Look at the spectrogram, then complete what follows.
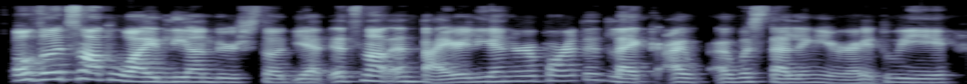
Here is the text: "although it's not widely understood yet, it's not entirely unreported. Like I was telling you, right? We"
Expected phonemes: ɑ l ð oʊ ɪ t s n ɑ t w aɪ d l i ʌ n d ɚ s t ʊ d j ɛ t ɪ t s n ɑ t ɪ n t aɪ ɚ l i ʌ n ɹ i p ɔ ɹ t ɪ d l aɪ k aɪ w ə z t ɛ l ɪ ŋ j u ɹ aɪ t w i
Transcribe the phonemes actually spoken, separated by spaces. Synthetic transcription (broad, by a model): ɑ l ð oʊ ɪ t s n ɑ t w aɪ d l i ʌ n d ɚ s t ʊ d j ɛ t ɪ t s n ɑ t ɪ n t aɪ ɚ l i ʌ n ɹ i p ɔ ɹ t ɪ d l aɪ k aɪ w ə s t ɛ l ɪ ŋ j u ɹ aɪ t w i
